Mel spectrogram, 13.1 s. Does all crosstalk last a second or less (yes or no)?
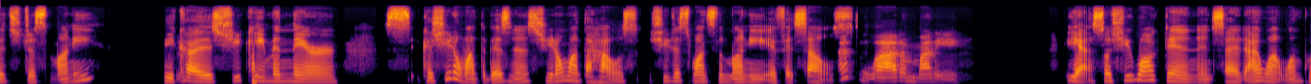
yes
